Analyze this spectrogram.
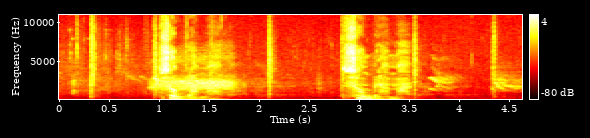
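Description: A young woman speaks close by.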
